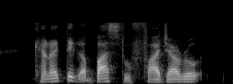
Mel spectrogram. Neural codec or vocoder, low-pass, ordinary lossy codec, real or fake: codec, 16 kHz, 1 kbps, X-Codec, HuBERT features, trained on LibriSpeech; 7.2 kHz; MP3, 48 kbps; fake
